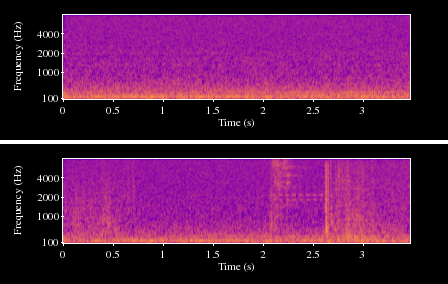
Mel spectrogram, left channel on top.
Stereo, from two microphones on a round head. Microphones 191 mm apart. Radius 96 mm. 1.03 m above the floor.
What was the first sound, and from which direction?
Only background noise.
